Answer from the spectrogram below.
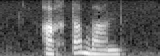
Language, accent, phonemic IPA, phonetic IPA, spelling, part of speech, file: Armenian, Eastern Armenian, /ɑχtɑˈbɑn/, [ɑχtɑbɑ́n], ախտաբան, noun, Hy-ախտաբան.ogg
- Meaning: pathologist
